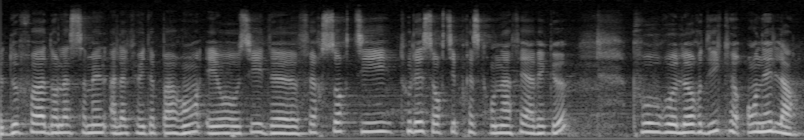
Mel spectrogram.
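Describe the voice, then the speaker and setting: A woman in her forties who is not a native French speaker, speaking in a halting, earnest way as a parent at a school event. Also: mid-range voice, warm tone. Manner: halting, searching for words, earnest.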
